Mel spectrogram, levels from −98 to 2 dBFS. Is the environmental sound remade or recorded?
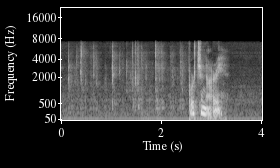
remade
